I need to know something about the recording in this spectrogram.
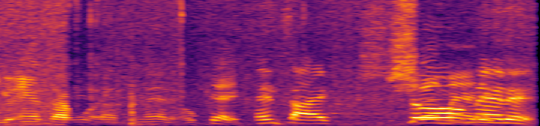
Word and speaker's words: Semitic: Anti-Semitic. Okay. Anti-Shemitic. They don't even say it right. It's really Shemitic.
